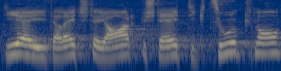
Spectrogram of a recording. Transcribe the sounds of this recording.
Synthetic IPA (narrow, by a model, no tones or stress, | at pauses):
d̥iəhɛɪid̪əlɛt͡ʃtəjɑːɾʃtɛːt̪ikt͡suəknɔː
